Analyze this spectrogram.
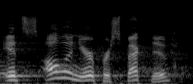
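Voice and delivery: upbeat optimist. Retold or imitated. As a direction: chirp it like an optimist.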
